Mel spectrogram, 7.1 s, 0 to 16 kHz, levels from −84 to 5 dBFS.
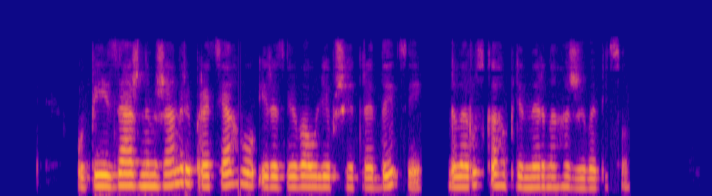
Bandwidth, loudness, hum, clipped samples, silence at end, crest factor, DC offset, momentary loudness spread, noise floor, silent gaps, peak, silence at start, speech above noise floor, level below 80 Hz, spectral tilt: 7.4 kHz; -18 LUFS; none; under 0.1%; 0.8 s; 16 dB; under 0.1%; 11 LU; under -90 dBFS; 4.26-4.48 s; -2 dBFS; 0.8 s; over 73 dB; -60 dBFS; -7 dB/octave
